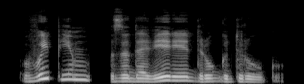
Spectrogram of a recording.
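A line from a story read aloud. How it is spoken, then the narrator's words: Quiet. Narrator (Russian): Леонид тихо сказал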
